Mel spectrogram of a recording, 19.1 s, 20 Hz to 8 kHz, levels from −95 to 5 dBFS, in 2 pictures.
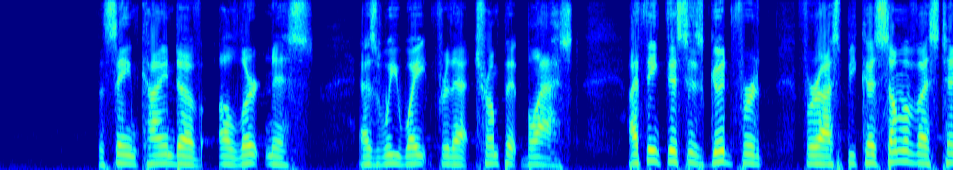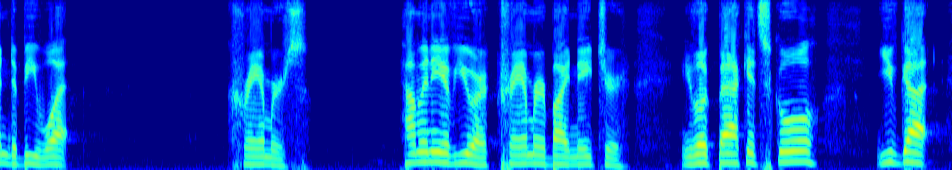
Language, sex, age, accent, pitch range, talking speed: English, male, 40-59, American, 135-165 Hz, 140 wpm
